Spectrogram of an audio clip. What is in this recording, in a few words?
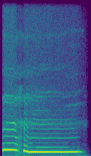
Hum, Vox; en; Lewsia A; kingsraid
